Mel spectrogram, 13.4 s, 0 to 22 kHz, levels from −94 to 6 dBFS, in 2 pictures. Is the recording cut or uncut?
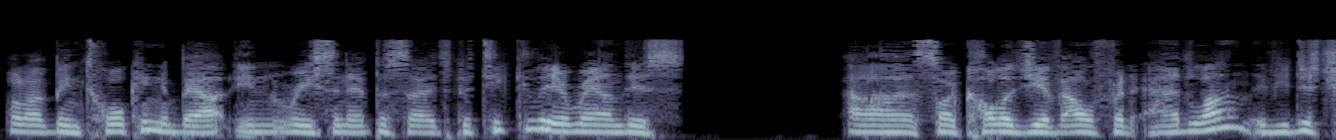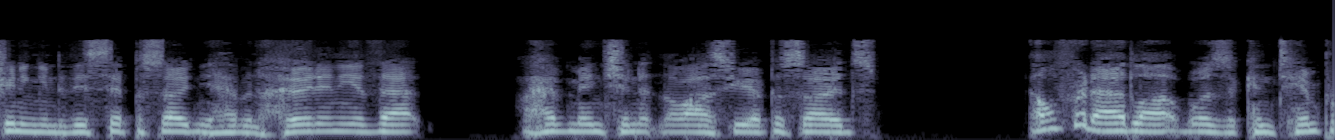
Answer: uncut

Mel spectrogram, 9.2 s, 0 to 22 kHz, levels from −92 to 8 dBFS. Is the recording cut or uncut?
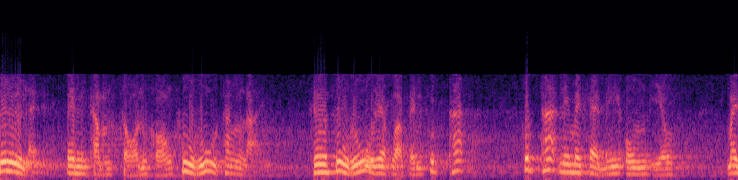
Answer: cut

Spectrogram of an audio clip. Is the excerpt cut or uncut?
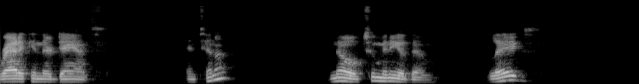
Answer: uncut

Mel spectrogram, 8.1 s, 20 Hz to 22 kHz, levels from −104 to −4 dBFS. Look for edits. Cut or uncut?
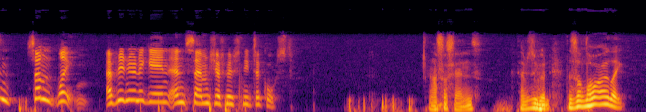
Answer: cut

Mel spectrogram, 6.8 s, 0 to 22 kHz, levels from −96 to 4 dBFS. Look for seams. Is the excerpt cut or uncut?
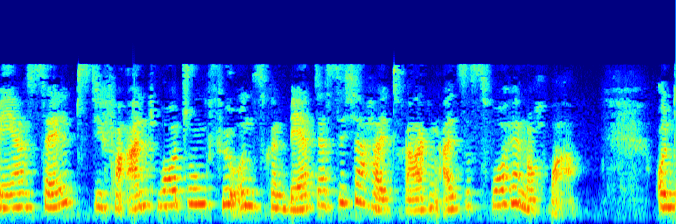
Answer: uncut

